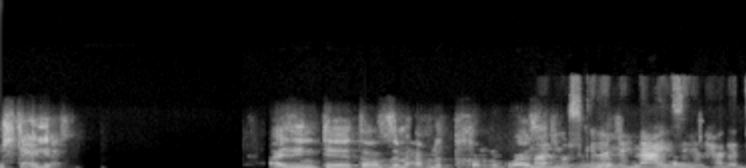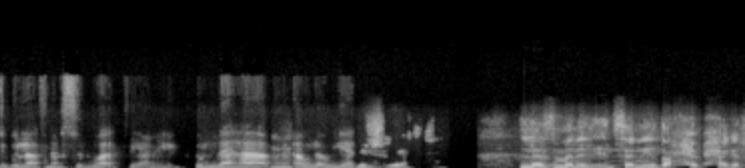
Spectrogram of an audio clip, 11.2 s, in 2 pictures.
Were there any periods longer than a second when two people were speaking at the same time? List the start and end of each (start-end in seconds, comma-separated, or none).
3.9-5.2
